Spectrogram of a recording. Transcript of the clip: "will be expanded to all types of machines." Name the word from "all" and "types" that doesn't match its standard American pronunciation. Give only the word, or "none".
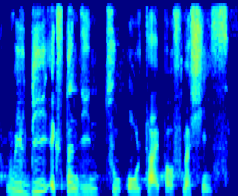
types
